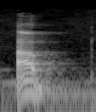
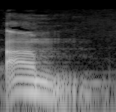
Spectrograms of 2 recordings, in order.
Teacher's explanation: the echo on the Ba will differentiate the Ba from the Mim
